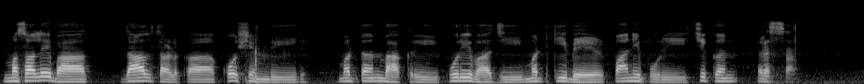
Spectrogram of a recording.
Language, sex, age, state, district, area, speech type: Marathi, male, 45-60, Maharashtra, Osmanabad, rural, spontaneous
